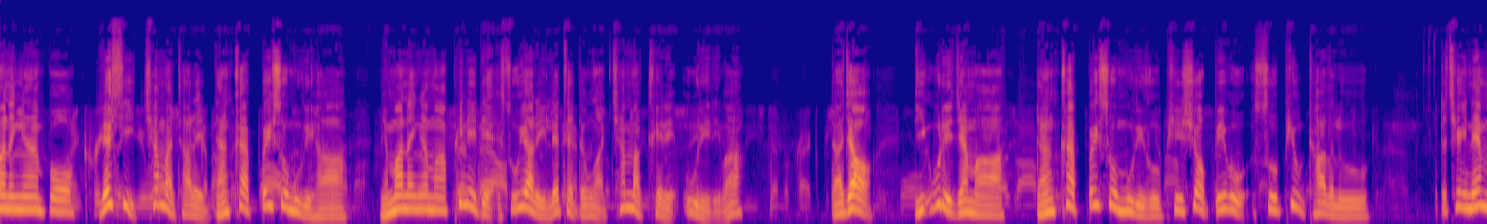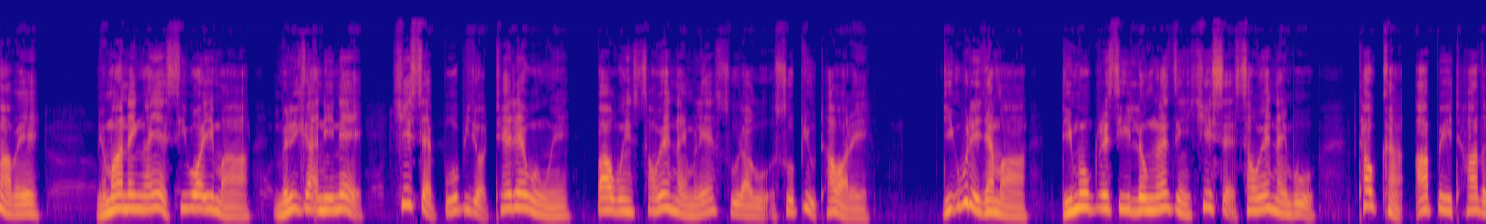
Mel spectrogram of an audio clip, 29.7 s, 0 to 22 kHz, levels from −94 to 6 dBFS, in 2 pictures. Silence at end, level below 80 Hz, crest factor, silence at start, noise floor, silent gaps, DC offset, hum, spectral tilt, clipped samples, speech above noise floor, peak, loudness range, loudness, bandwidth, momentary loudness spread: 0 s; -72 dBFS; 22 dB; 0 s; -75 dBFS; none; under 0.1%; none; -6 dB/octave; under 0.1%; 48 dB; -6 dBFS; 4 LU; -28 LUFS; 15.5 kHz; 10 LU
